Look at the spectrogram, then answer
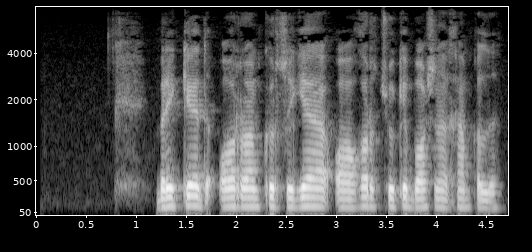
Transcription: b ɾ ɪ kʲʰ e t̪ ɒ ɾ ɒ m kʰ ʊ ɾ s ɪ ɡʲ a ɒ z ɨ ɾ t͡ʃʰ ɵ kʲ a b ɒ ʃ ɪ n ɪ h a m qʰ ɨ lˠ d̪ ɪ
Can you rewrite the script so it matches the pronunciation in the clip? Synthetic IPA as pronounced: b ɾ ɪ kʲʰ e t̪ ɒ ɾ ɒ m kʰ ʊ ɾ s ɪ ɡʲ a ɒ ʁ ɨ ɾ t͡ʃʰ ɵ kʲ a b ɒ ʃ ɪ n ɪ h a m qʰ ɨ lˠ d̪ ɪ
